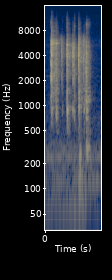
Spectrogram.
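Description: Fast bursts of keystrokes on a computer keyboard as an awk command is typed in a Linux terminal, close and fairly quiet, in two or three quick clusters lasting under a second.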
